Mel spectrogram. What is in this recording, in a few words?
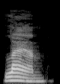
"lamb", US English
